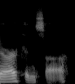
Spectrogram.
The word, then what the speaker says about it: Arkansas: time I see it I want to say AR Kansas that's fair because it is spelled like Kansas with R in front of it um but I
